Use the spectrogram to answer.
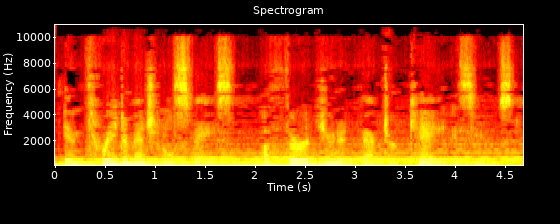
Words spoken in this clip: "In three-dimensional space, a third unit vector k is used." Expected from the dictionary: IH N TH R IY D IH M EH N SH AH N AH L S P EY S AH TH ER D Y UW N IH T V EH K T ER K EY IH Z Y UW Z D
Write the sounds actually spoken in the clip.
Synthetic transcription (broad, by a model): IH N TH R IY D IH M EH N SH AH N L S P EY S AH TH ER D Y UW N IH T V EH K T ER K EY IH Z Y UW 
